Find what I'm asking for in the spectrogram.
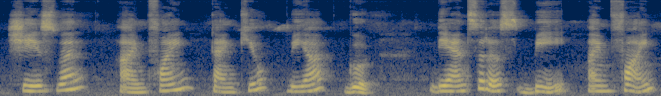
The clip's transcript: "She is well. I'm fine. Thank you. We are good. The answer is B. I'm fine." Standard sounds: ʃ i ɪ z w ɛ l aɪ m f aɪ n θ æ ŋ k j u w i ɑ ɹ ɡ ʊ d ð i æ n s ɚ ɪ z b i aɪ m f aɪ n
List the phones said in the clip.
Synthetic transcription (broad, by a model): ʃ i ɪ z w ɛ n aɪ m f aɪ n t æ ŋ k j u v i ɑ ɹ ɡ ʊ d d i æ n s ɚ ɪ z b i aɪ m f aɪ n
